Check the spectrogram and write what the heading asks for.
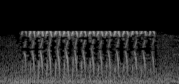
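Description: A bird chirps in a quick, even trill of rapid high notes lasting just over a second, clear, with no talking; a sick little bird that Caillou is caring for and offering bread.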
